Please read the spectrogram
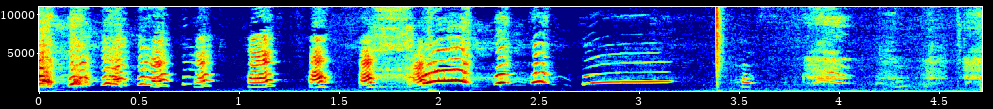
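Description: A woman laughing hard in quick, stuttering cackles. The laugh ends in a short rising squeal about three seconds in, followed by a sharp click.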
